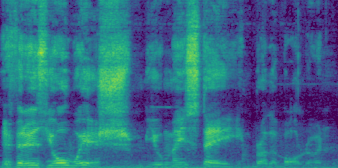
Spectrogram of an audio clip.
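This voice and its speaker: A man voicing a stern older warrior-priest who makes slow, solemn pronouncements. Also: medium pitch, slight background noise, lightly acted, low-quality recording. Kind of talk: audiobook-style story narration.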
